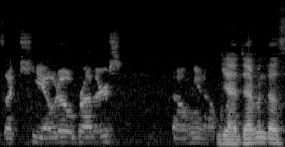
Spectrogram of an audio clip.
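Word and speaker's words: Chiodo: Killer Clown creators, and I kept calling them the Kyoto brothers because that's what it looks like it's spelled, but it's the Kyoto brothers.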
